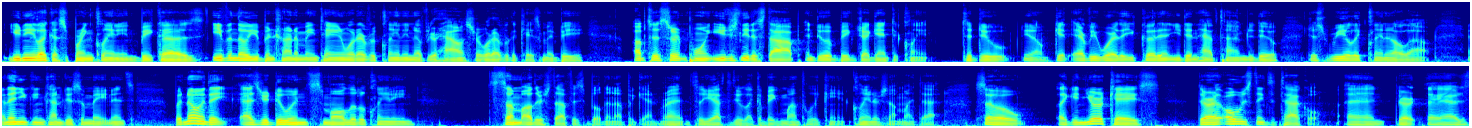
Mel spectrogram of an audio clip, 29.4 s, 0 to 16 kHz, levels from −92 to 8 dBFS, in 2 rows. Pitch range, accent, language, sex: 90-110 Hz, American, English, male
